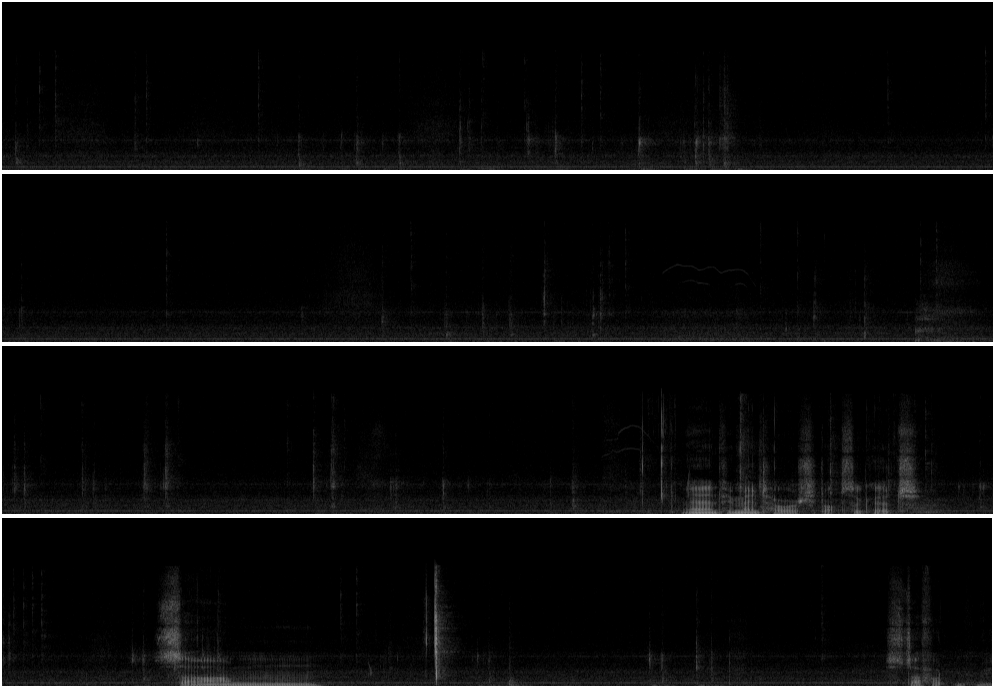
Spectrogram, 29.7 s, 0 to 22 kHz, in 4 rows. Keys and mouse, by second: 0.1 a, 0.4-1.1 drag, 2.1 KP_7, 2.9 KP_5, 4.0 shift+d, 4.7 r, 7.5 KP_0, 10.9 a, 11.1 a, 11.3 a, 11.8 ctrl+s, 16.3 Tab, 17.4 Tab, 18.1 KP_7, 18.5 KP_5, 19.1 KP_5, 20.2 middle click, 20.6 Tab, 20.9 a, 21.5 ctrl+r, 22.1 ctrl+r, 23.4 z, 24.1 a, 25.9 z, 27.2 z, 27.7 c.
